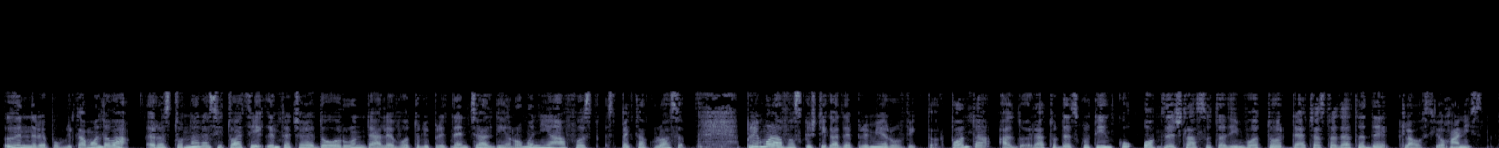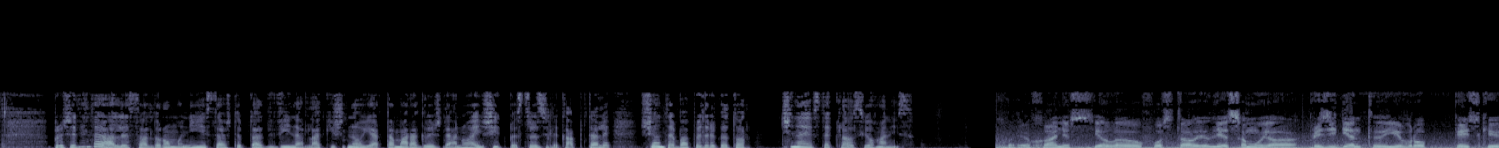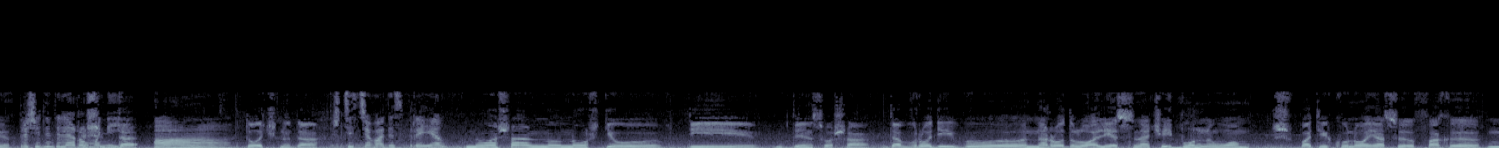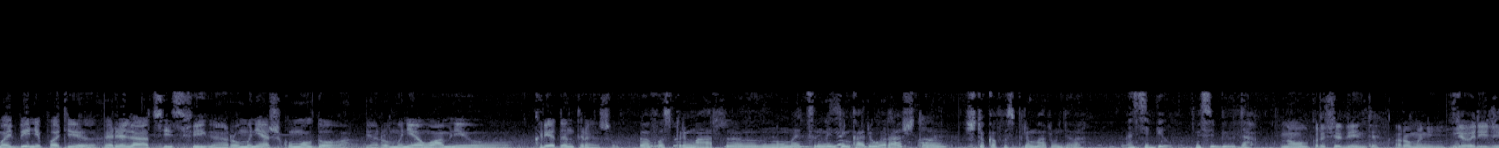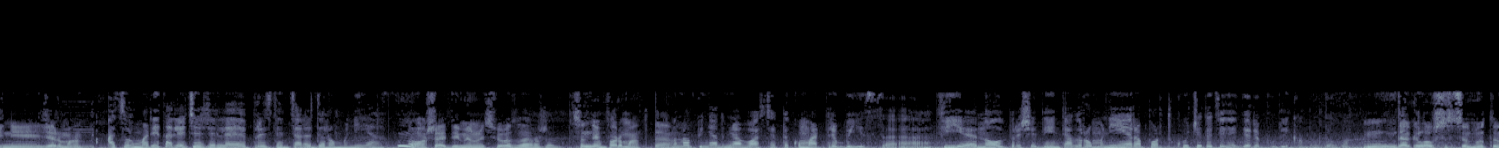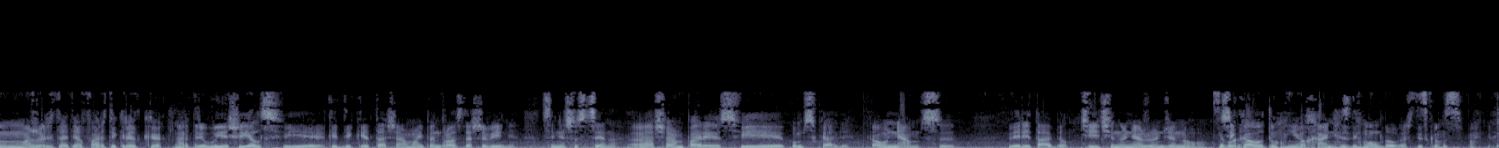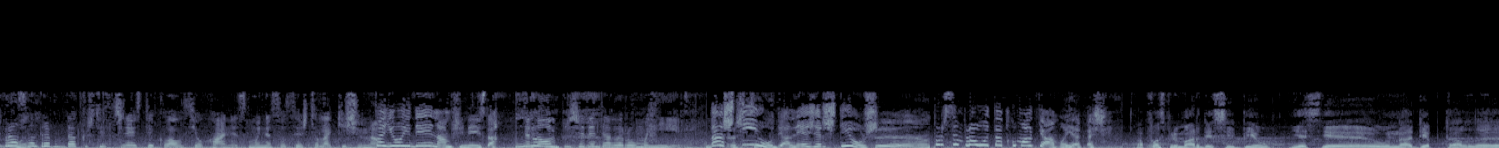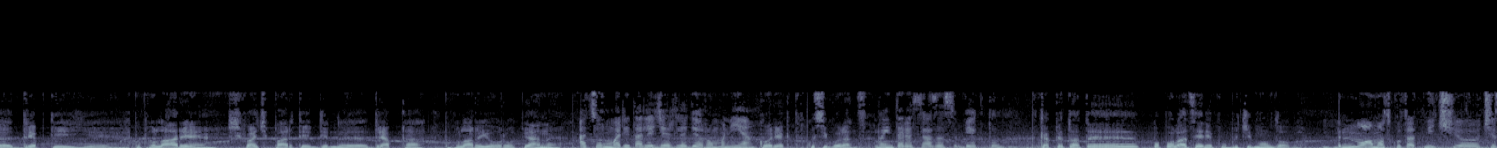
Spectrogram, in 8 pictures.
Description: Un vox pop pe străzile Chișinăului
